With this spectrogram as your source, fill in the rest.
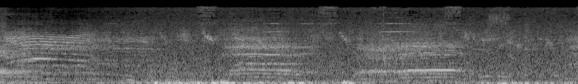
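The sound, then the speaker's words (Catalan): A flock of lambs bleats continuously, overlapping high, wavering cries from several animals, with a low rumbling background and no one speaking. “I mentrestant, hi ha hagut un nou robatori de xais a les últimes hores a Catalunya, aquest cop a Maçanet de la Selva.”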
